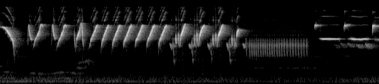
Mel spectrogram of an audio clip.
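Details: Spanish Timbrado canary in training song, a rapid series of loud V-shaped whistled notes, then a brief low buzzy rattle and a few clear high piping tones at the end.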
